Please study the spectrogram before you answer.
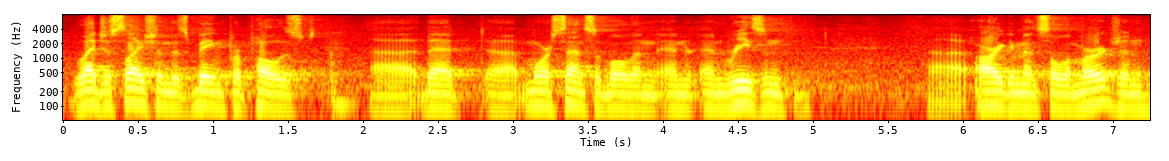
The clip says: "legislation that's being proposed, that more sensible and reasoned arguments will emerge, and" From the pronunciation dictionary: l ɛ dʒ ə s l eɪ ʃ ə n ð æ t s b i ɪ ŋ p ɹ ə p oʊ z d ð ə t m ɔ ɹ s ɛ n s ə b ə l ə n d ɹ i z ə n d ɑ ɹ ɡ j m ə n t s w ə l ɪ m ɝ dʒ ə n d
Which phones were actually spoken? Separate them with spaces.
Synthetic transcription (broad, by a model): l ɛ dʒ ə s l eɪ ʃ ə n ð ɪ t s b i ɪ ŋ p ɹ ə p oʊ z ð ə t m ɔ ɹ s ɛ n s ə b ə n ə n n ɹ i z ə n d ɑ ɹ ɡ j m ə n t s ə l ɪ m ɝ dʒ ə n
